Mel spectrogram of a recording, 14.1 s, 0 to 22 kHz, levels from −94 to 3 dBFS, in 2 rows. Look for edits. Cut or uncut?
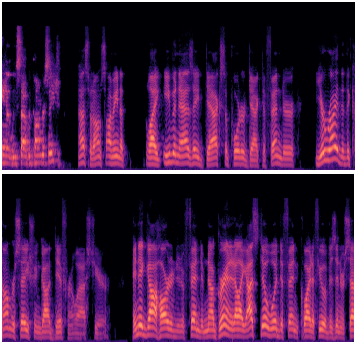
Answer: uncut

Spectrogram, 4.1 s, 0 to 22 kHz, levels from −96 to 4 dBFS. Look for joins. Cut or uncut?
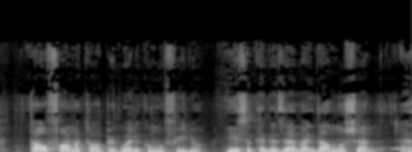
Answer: cut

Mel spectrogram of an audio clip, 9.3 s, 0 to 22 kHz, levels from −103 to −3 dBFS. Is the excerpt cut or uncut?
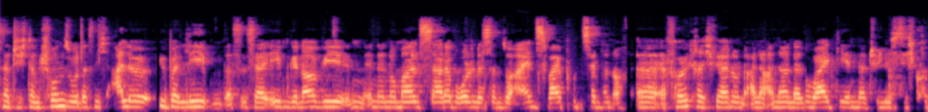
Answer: cut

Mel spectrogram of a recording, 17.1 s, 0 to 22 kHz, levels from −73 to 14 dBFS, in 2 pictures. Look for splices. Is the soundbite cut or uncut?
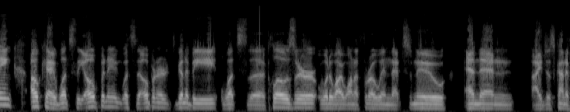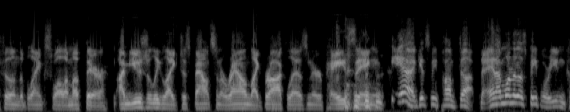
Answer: uncut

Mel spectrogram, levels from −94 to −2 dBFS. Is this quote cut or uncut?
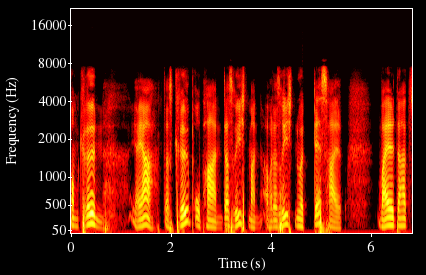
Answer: uncut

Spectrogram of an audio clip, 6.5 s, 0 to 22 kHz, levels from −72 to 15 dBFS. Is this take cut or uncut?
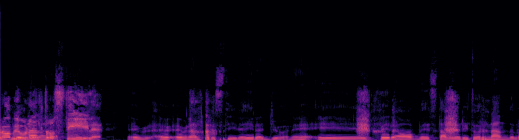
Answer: uncut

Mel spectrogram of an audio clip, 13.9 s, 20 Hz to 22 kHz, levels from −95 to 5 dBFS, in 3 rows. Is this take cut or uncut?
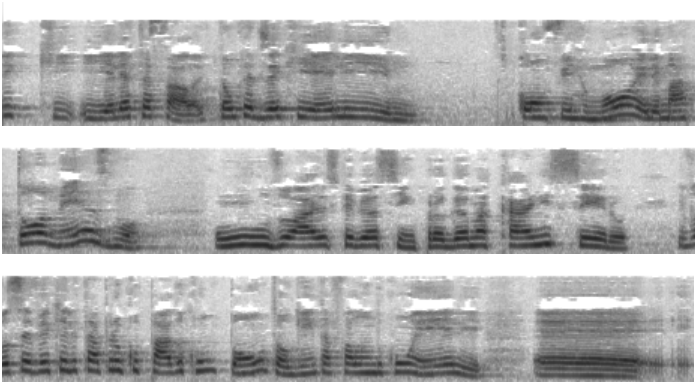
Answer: cut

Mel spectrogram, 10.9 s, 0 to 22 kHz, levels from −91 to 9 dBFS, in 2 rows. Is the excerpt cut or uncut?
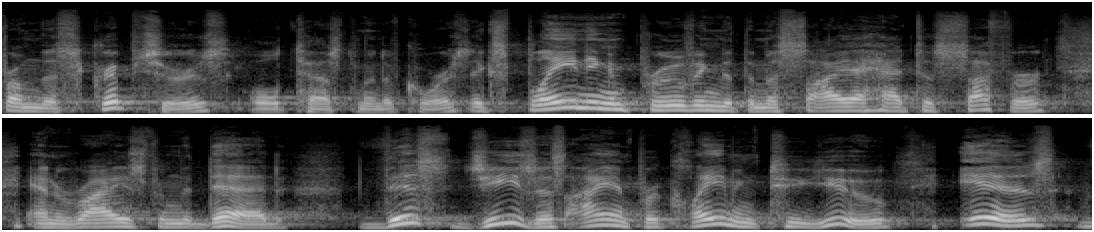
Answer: uncut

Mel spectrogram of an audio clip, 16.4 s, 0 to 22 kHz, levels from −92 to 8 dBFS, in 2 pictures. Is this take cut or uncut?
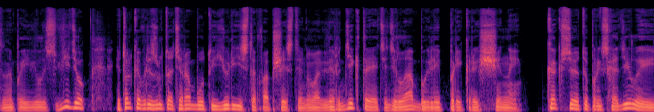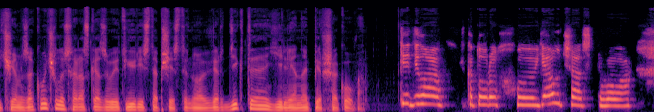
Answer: cut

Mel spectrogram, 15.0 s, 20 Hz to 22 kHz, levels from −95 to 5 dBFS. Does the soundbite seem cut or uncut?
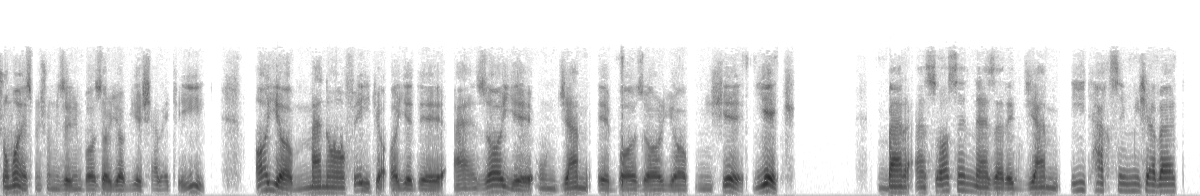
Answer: cut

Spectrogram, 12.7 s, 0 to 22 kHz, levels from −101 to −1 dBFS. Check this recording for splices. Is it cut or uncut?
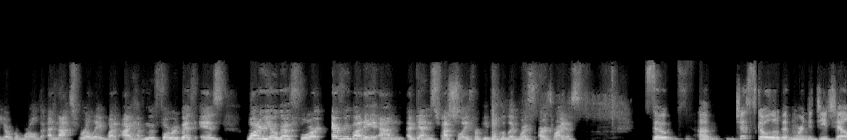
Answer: uncut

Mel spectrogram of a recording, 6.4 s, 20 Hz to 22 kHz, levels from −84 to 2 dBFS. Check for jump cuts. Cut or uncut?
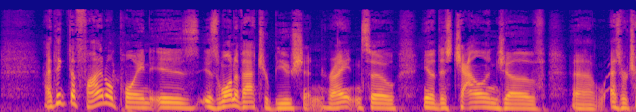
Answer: uncut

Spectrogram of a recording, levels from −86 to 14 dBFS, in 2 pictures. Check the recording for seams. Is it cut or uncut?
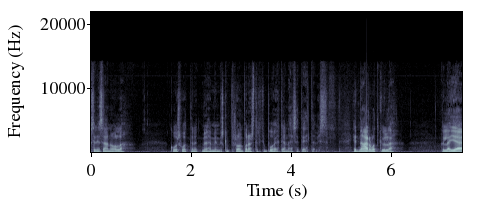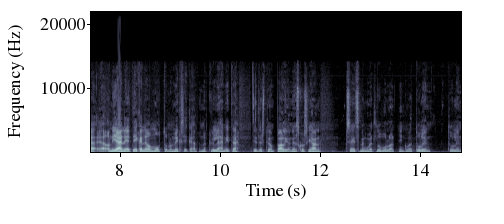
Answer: cut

